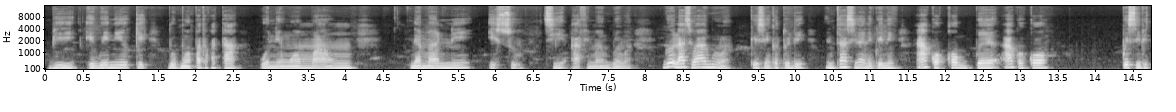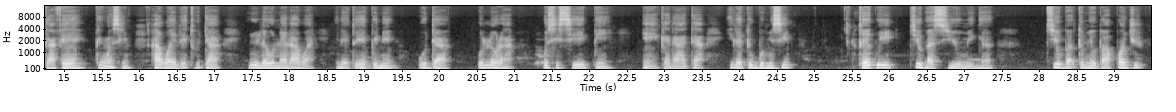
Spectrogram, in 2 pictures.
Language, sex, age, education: Yoruba, male, 30-45, tertiary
